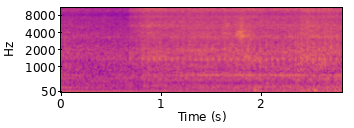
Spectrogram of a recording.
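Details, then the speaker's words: MK6 VW Golf 1.4 TSI turbo petrol, full service history, just after start-up: soft, even low hum with no knocks or ticks; a quiet, smooth idle. "just start up as you can hear it's so quiet so good"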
